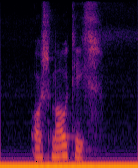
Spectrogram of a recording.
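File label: "osmotisch", Dutch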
